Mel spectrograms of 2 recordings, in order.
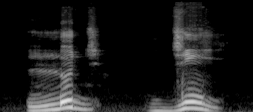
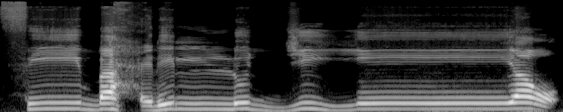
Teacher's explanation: لام جیم پیش لج، ایک دفعہ مشدد حرف جیم پڑھا گیا، اور دوسری دفعہ اس کی ادائیگی ہوگی جب ہم جیم کو آگے یا سے ملائیں گے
